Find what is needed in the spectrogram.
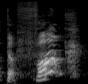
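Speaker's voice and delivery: high, loud shocked outburst; mock girlfriend blindsided by his confession; shocked girl. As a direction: shriek it in disbelief. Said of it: "And she goes".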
